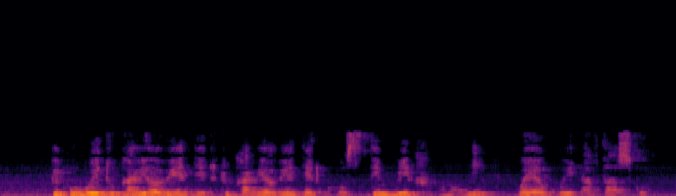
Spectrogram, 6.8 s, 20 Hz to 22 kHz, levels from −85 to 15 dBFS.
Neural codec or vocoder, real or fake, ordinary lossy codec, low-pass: codec, 16 kHz, 16 kbps, FreqCodec, smaller model; fake; AAC, 32 kbps; 7.2 kHz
